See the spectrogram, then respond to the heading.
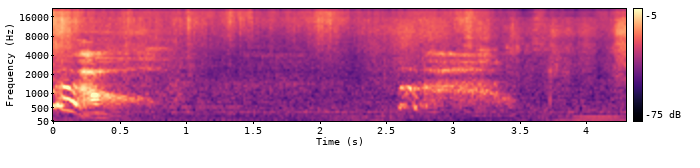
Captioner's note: James groaning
